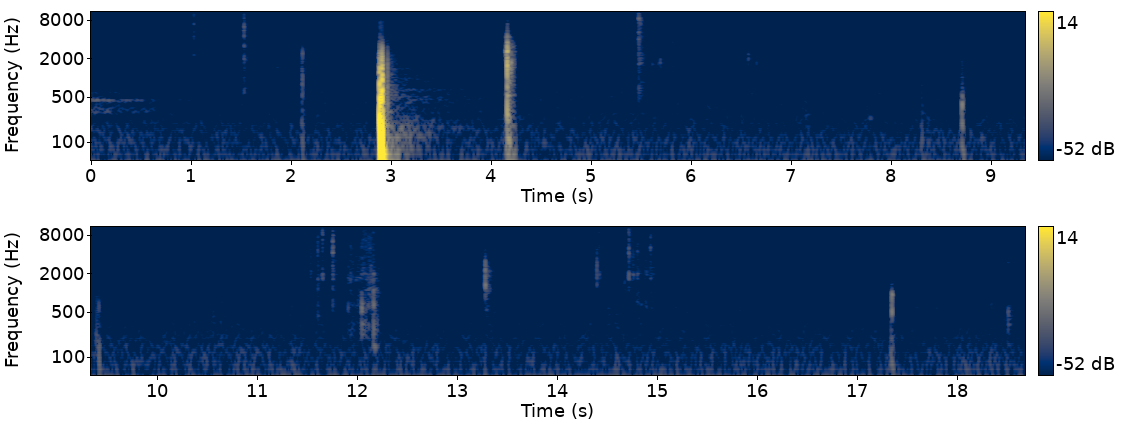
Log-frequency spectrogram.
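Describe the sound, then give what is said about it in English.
Headphones are put on with small plastic handling clicks: one sharp snap, a softer click about a second later, then a few faint ticks scattered through near silence. “All right, hold on. I'm putting the headphones on right now.”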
